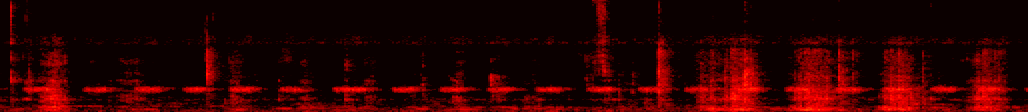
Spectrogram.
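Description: Faint chewing and biting of fried sempol, the chewing strokes loudest about four to six seconds in. Under it, a faint high-pitched pulse repeats about three times a second.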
